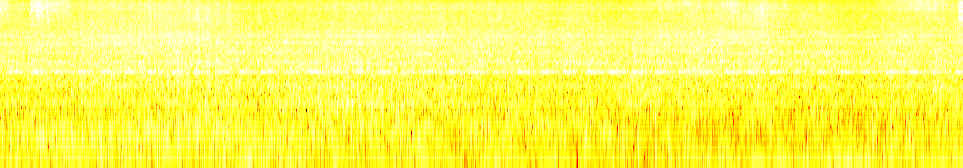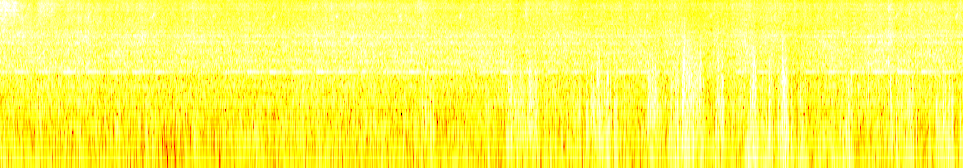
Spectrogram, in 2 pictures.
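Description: Freight train of covered hopper cars rolling through a grade crossing: a steady rumble of the cars with the wheels clacking over the rails, and a thin steady high tone held over it. From about three quarters of the way in, louder, irregular thumps join in.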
